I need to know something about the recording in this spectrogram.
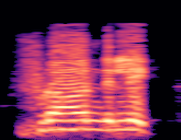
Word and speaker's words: Freundlich: फ्रॉन्डलिक। तो देखिएगा फ्रॉन्डलिक क्या बोला था। यहां पर FREUNDLICH, इसका स्पेलिंग थोड़ा उल्टा सीधा है ना, विदेशी सब है। फ्रॉन्डलिक लिखा हुआ है आइसोथर्म,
